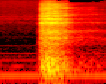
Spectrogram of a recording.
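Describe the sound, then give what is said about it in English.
A single deep breath forms one soft, breathy rush of air lasting about half a second. It is moderately loud and fades out gradually, with no talk around it. “Everybody, take a very deep breath.”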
